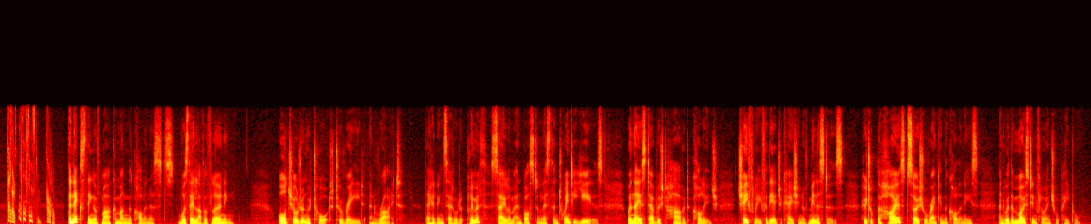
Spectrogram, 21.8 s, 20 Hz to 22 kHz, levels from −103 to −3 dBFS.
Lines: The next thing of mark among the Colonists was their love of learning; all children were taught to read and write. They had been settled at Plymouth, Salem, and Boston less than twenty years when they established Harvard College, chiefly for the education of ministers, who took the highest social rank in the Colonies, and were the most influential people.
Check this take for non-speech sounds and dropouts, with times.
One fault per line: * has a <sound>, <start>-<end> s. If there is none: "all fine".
* has a chirp, 0.1-1.1 s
